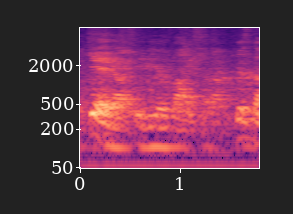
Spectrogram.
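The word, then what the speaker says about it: Yrjö Väisälä: Allora, questa persona, la cui pronuncia è Irio Baisara.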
